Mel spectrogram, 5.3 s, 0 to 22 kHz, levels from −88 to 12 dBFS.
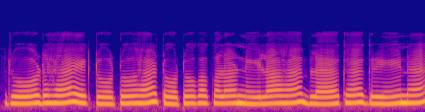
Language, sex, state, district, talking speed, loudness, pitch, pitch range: Hindi, female, Himachal Pradesh, Shimla, 160 wpm, -11 LUFS, 230 Hz, 220-240 Hz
